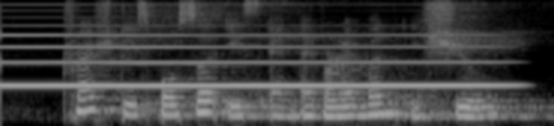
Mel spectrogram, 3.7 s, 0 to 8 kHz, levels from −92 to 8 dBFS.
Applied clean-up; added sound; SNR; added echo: none; Wind instrument, woodwind instrument; -3 dB; reverberation time 2.0 s.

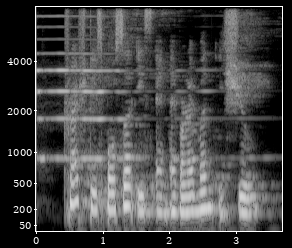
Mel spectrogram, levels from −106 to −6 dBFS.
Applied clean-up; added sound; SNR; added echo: classical method WPE with log-MMSE.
